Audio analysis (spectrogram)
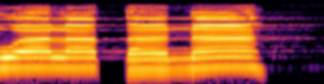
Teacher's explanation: na fathah diikuti alif 2 harakat mad tabi'i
